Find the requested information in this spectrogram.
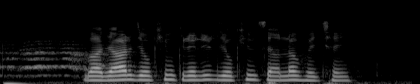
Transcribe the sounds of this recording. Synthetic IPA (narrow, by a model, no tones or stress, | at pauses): baːzaːɾd͡ʒoːkʰimkɾeːɖɪʈd͡ʒoːkʰimsẽələɡɦoit͡ʃʰəĩ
